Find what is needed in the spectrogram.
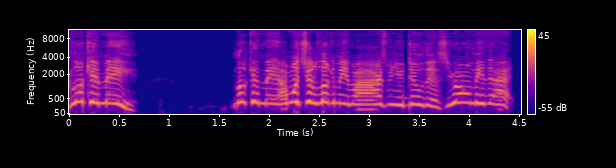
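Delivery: high, loud, full-force angry scream; screaming demand. Acted. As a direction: scream it at them, demanding their eyes. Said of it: "then scream".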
